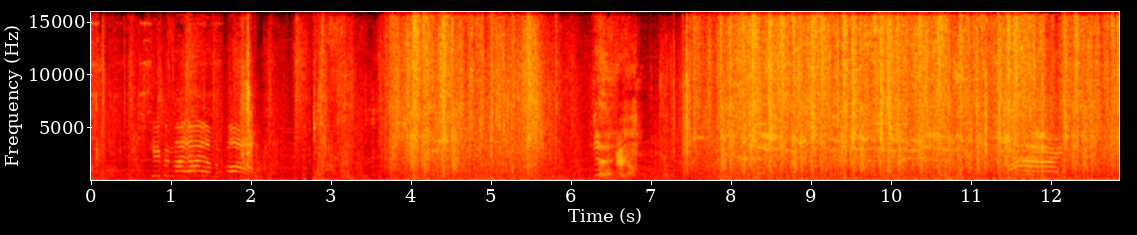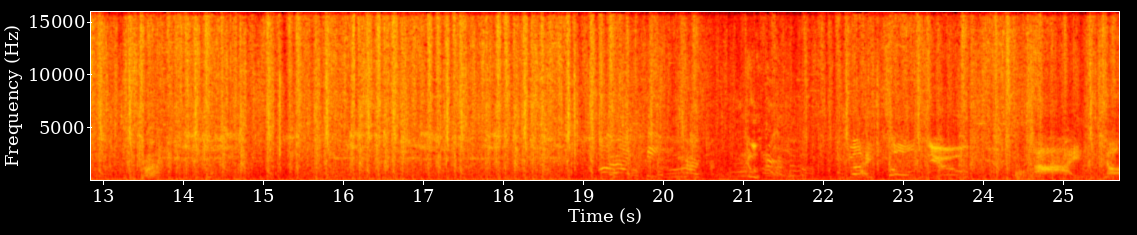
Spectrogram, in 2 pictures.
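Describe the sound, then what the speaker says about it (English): Rapid gunfire in a shooter video game as a magazine is emptied, with bursts of shots and mechanical clicks running throughout under frequent overlapping talk from players. "Emptying the mag is tedious"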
